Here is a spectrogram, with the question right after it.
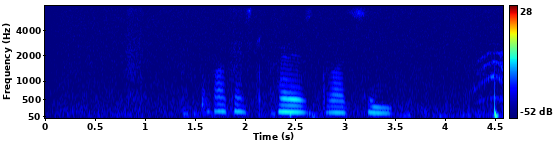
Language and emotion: Russian, neutral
